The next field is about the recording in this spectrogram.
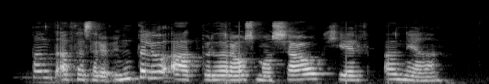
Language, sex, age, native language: Icelandic, female, 50-59, Icelandic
